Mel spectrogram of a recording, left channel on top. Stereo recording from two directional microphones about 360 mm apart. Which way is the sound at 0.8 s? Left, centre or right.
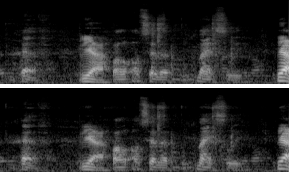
Centre.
